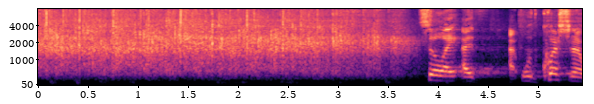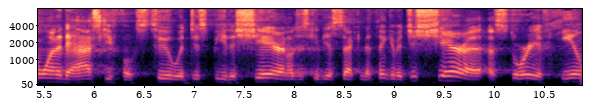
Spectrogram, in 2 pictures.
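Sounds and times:
crowd applauding: 0:00.0 - 0:03.8
speech: 0:03.9 - 0:10.8.

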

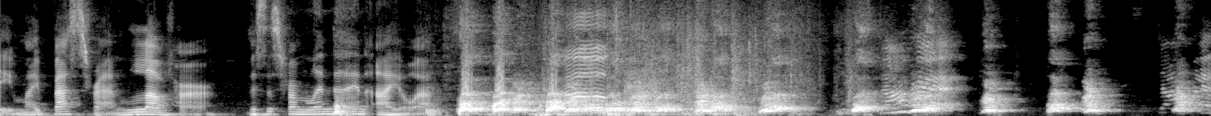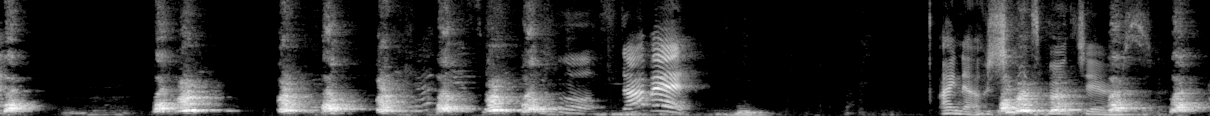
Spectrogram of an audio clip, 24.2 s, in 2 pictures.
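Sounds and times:
speech: 0:00.0 - 0:07.6, 0:21.6 - 0:23.7
dog growling and barking: 0:04.5 - 0:20.0, 0:22.1 - 0:24.2.

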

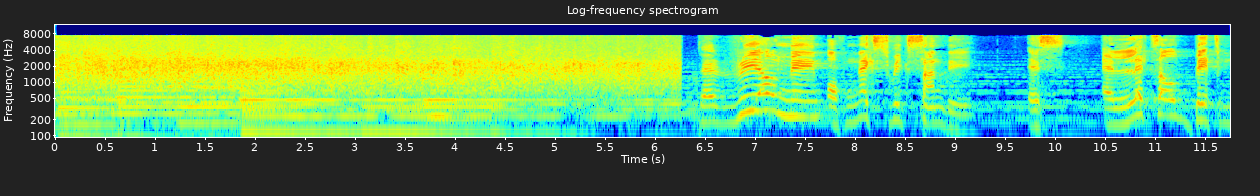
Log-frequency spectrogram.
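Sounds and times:
audience clapping hands: 0:00.0 - 0:06.3
speech: 0:06.5 - 0:11.7.

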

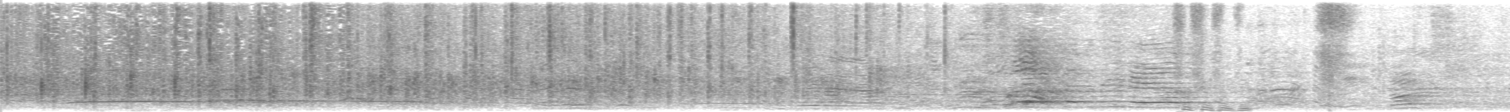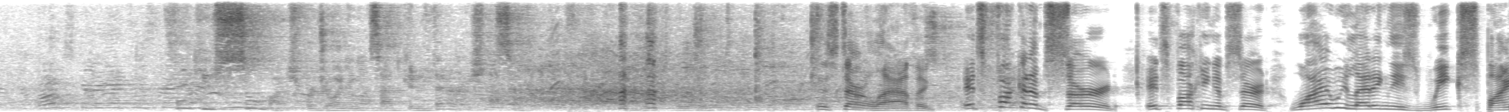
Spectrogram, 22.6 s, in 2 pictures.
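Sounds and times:
audience clapping: 0:00.0 - 0:07.5, 0:16.0 - 0:18.3
laughter: 0:06.0 - 0:10.4, 0:14.6 - 0:18.8
speech: 0:08.9 - 0:10.0, 0:12.8 - 0:22.6.

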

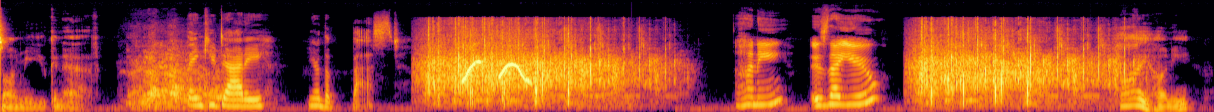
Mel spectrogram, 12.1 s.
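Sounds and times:
speech: 0:00.0 - 0:04.3, 0:07.4 - 0:09.2, 0:11.2 - 0:12.0
laughter: 0:01.3 - 0:02.5, 0:09.1 - 0:11.6
audience clapping: 0:04.1 - 0:06.9, 0:09.0 - 0:11.5.

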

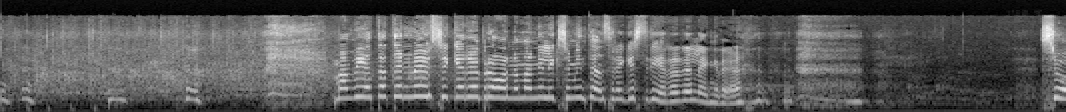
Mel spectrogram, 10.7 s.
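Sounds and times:
laughter: 0:00.0 - 0:02.9
audience applause: 0:00.0 - 0:04.8
speech: 0:01.9 - 0:02.2, 0:03.4 - 0:08.2, 0:10.4 - 0:10.6.

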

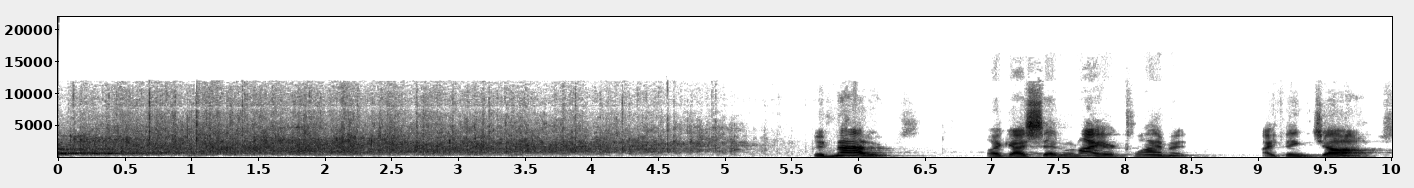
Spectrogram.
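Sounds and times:
crowd applauding: 0:00.0 - 0:05.6
speech: 0:05.7 - 0:06.4, 0:07.0 - 0:09.9.

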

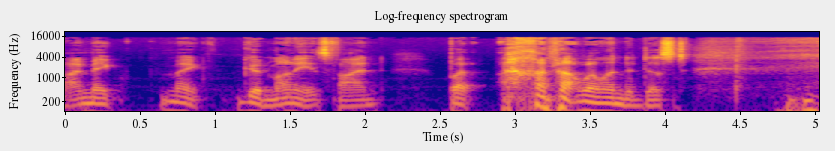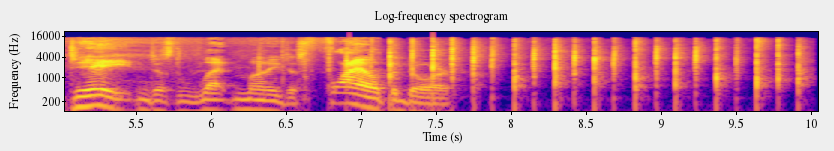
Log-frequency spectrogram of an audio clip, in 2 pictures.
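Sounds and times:
speech: 0:00.0 - 0:07.8
hand slapping chest: 0:04.5 - 0:10.0.

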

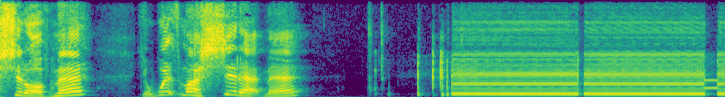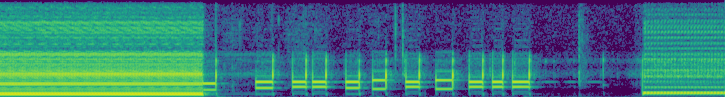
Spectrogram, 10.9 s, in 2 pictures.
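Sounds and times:
speech: 0:00.1 - 0:02.4, 0:03.3 - 0:03.8
telephone ringing: 0:03.4 - 0:09.4, 0:10.3 - 0:10.8.

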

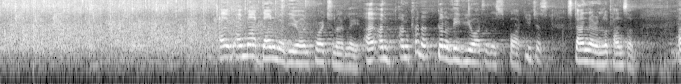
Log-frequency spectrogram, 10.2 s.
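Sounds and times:
round of applause: 0:00.0 - 0:04.8
speech: 0:03.3 - 0:10.2.

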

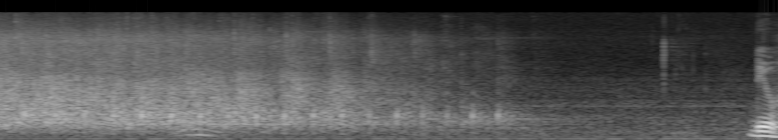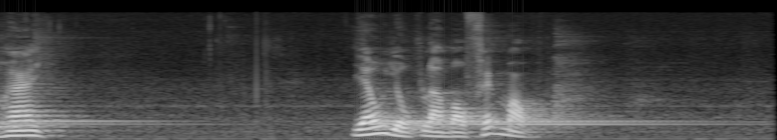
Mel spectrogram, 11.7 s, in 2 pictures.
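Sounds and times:
crowd applauding: 0:00.0 - 0:04.1
speech: 0:05.7 - 0:06.4, 0:08.5 - 0:10.1.

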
